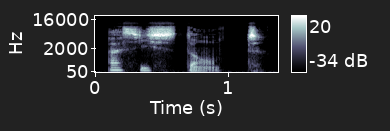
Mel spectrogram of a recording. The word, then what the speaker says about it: assistante: Il est assistant. So don't pronounce the final t here. But for the feminine form, elle est assistante.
